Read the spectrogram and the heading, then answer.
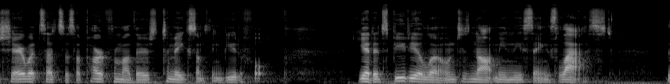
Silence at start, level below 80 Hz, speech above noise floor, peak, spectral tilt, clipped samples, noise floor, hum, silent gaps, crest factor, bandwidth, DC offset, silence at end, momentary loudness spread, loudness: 0 s; -56 dBFS; 32 dB; -6 dBFS; -3.5 dB/octave; under 0.1%; -60 dBFS; none; none; 22 dB; 18.5 kHz; under 0.1%; 0 s; 8 LU; -28 LUFS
